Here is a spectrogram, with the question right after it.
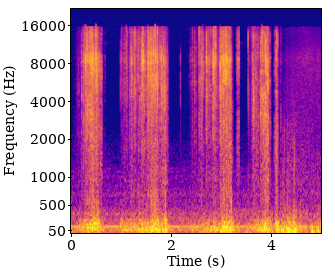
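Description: Long painted nails scratch and tap the surface of a large, solid, glowing pink Himalayan rock salt lamp. Bright, dry scratching rasps come in uneven swells over a steady low hum, broken by quick, short taps that die away almost instantly.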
